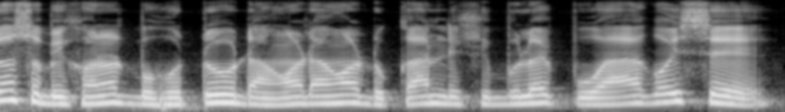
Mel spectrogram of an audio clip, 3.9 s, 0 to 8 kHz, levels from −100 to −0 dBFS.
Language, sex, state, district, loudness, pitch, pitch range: Assamese, male, Assam, Kamrup Metropolitan, -14 LUFS, 145 Hz, 135-165 Hz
